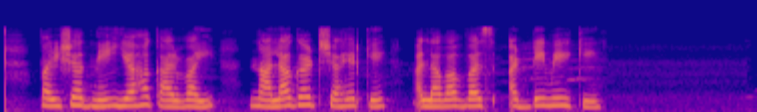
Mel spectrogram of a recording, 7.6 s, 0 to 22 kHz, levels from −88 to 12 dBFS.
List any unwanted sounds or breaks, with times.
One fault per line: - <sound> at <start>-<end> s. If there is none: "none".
none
